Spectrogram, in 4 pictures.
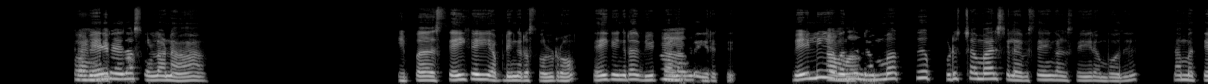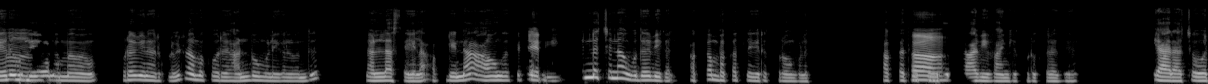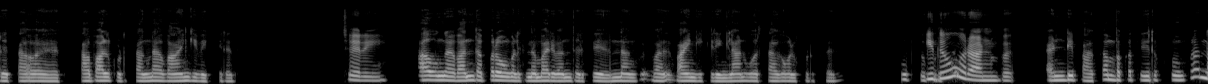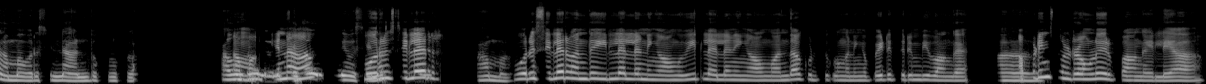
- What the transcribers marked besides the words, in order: other background noise
- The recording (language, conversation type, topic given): Tamil, podcast, அன்பை வெளிப்படுத்தும்போது சொற்களையா, செய்கைகளையா—எதையே நீங்கள் அதிகம் நம்புவீர்கள்?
